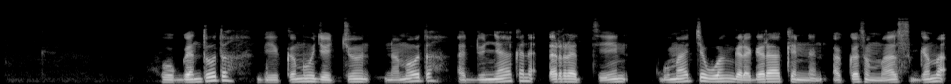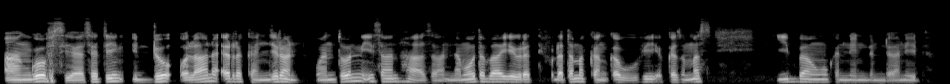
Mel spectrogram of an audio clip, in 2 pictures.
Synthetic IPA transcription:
ho̞ːɡːɐnt̪o̞ːt̪ɐbeːkːɐmuːd͡ʒɛt͡ʃːuːnːɐmo̞ːt̪ɐɐd̪ːʊɲːaːkɐnɐɪrːɐt̪ʰːɪn | ɡʊmaːt͡ʃːɐwːɐŋɡɐɾaːɡɐɾaːkɛnːɐnɐkːɐsʊmɐsɡɐmɐaːŋɡo̞ːfsɪjaːsɐt̪iːnɪd̪ːo̞ːʔɔlaːnɐʔɪrːɐkɐnd͡ʒɪɾɐnwɐnt̪o̞ːnːɪɪsaːnɦaːsaːɐmo̞ːt̪ɐbaːjʔe̞ːɪrːɐt̪ːɪ̥fʊᶑɐt̪ɐmɐkɐŋkʼɐbuːfɪɐkːɐs̬ʊmɐs | ᶑiːbːaːmuːkɐnːe̞ːnd̪ɐnd̪ɐʔɐneːᶑɐ̥

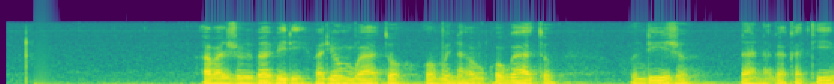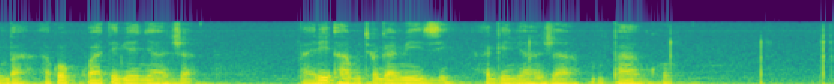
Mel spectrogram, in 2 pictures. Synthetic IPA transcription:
aβaʒuβiβaβiɾiβaɾio̞muβwaːto̞ːmwe̞naβaβukoβwaːto̞ː | ndiːʒo̞ | nanaɡakatiːmbaːko̞kukwaːte̞ːβje̞ːɲaːɲʒa | βaɾiʔahamutwaɡamiːziaɡe̞ːɲaːɲʒamupaːŋkʰo̞

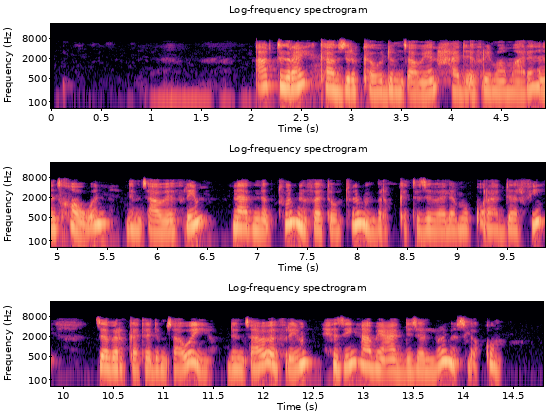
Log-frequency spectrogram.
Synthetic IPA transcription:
ʔaβt̪ʰɨɡɾajkʰaβzɨɾɨkʰːɐβud̪ɨmt͡sʼawjanħad̪ɐʔɨfɾimamaɾɐɨnt̪ʰɨ̥xɐwːʊnd̪ɨmt͡sʼawiʔɨfɾim | naβnɐkʼt̪ʰunːɨfɐt̪ʰɐwt̪ʰunbɨɾɨkʰːɨt̪ʰzɨβɐlɐmɐkʼuɾad̪ɐɾfi | z̥ɐβɐɾkʰːɐt̪ʰɐd̪ɨmt͡sʼawiɨjːud̪ɨmt͡sʼawiʔɨfɾemħɨziaβjʕad̪ːizɐlːo̞jɪmɐslɐkʰːum

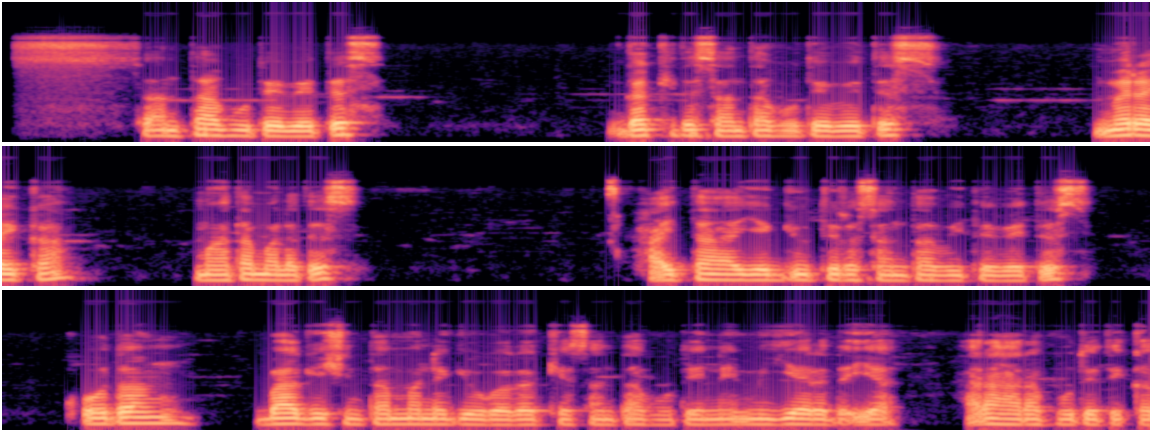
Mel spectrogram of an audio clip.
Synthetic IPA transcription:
sɐnt̪ːaːpuːt̪eːbe̞ːt̪ːeːs | ɡɐkːɪt̪ɛsɐnt̪ːaːpṵːt̪eːbe̞ːt̪ːeːs | mɛɾɐjkːɐ | maːt̪ɐmɐlɐt̪eːs | hɐ̰jt̪ːaːjɛɡːɪʊt̪ːɪɾɐsɐnt̪ːaːpuːt̪ːebe̞ːt̪ːeːs | kʼoːd̪ɐn | baːɡiːʃɪnt̪ɐmːɐnːɛɡɪjoːɡaːɡɐkːɪsɐnt̪ːaːpuːt̪enːɛmɪjːɪjɐɾɐd̪ɛ̰ʔɪ̰ja | hɐ̰ɾʔɐhɐɾɐpuːt̪et̪ɪkːɐ

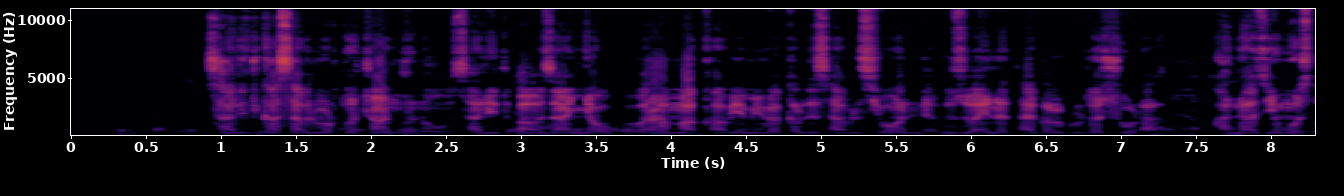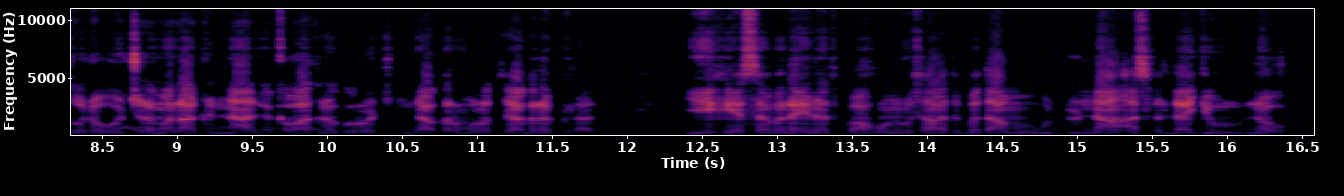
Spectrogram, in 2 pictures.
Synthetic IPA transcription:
səlit̪ʼkʰəsəβlmɨɾt̪ʰo̞t͡ʃːand̪unəwsəlit̪ʼbəaβzaɲːawbəβəɾhmakʰːaβaβijɛmːiβəkʼɨlsəβlsiho̞nləbɨzuajnət̪aɡəlɡɨlot̪ʰo̞t͡ʃːjɪhulalkʰənːəzijɛmwɔst̪ʼwɔd̪əwɔt͡ʃʼːləməlakɨnːaləkʼəβat̪nəɡəɾo̞t͡ʃːɨnd̪akʼəɾbolət̪ʰjaɡələɡːɨlal | jɪhjɛsəβəlajnət̪bahonusəʔat̪bət̪ʼamwʊd̪ːunːaʔa̰sfəlːaɡiwnəw

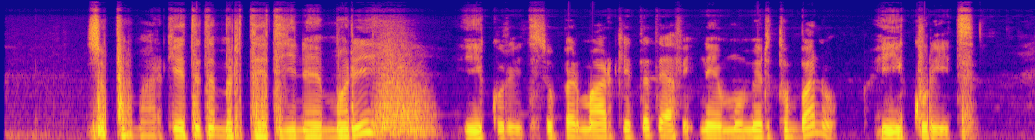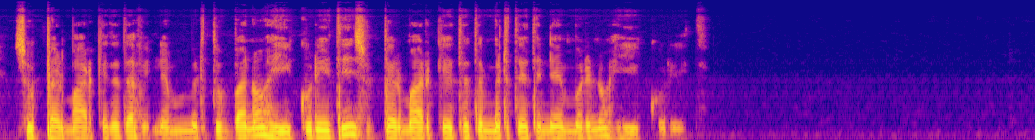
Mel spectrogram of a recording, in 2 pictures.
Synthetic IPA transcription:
sʊpːɛɾmaːɾkeːt̪ːɐt̪ɐmɪɾt̪eːt̪ɪɪneːmːɔɾihiːkːʊɾiːt̪ɪ̥sʊpːɛɾmaːɾkeːt̪ːɐt̪ːɪɐfɪʔneːmːʊmɪɾt̪ʊbːɐnɔ | hiːkːʊɾiːt̪ɪ̥ | sʊpːɛɾmaːɾkɛt̪ːɐt̪ːɐfɪʔneːmːʊmɪɾt̪ʊbːɐnɔhiːkːʊɾiːt̪ɪsʊpːɛɾmaːɾkeːt̪ːɐt̪ɐmɪɾt̪eːt̪ɪneːmːɔɾɪnɔɦiːkːʊɾiːt̪

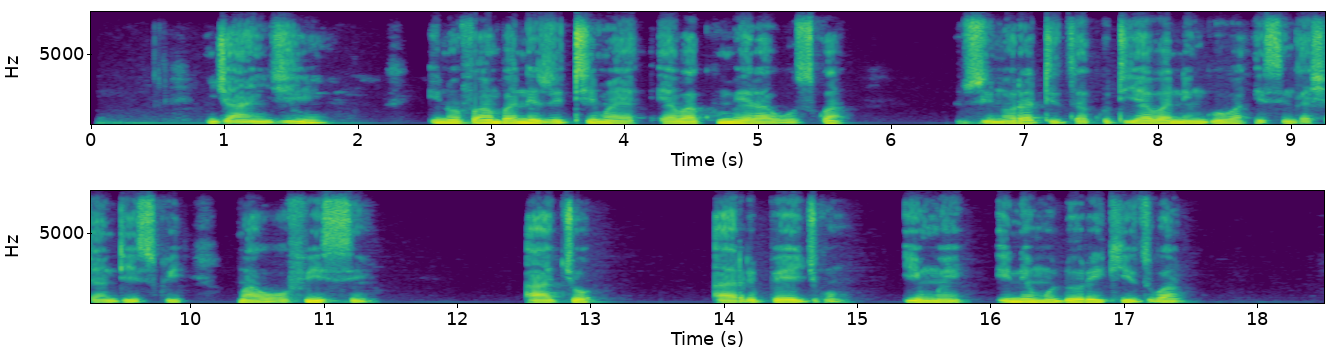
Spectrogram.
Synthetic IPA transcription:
nd͡ʒand͡ʒi | no̞fambane̞ʐitʰimajaʋakʰume̞ɾaɦuswa | ʐino̞ɾatid͡zakutijaʋane̞ŋɡuʋaʔisiŋɡaʃandiswi | maɦo̞fisi | at͡ʃo̞ | aripe̞d͡ʒɡo | imwe̞ | ine̞muɗo̞ɾe̞kʰiːd͡zwa

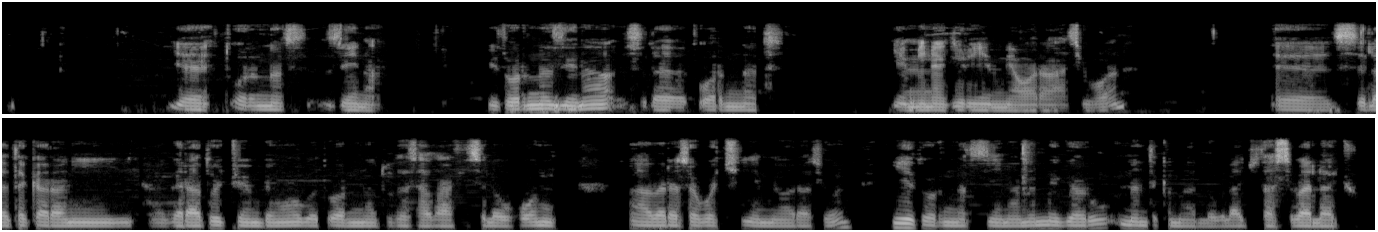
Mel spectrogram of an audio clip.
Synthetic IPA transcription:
jɛt̪ʼo̞ɾɨnːət̪ze̞na | jɛt̪ʼo̞ɾɨnːət̪ze̞nasɨlət̪ʼo̞ɾɨnːət̪ | jɛmːinəɡɨɾjɛmːijawɔɾasiho̞n | sɨlət̪ʰəkʼəɾamihaɡəɾat̪ʰo̞t͡ʃːwɔjmd̪əɡmo̞bət̪ʼo̞ɾɨnːət̪ʰut̪ʰəsat̪ʰafisɨləho̞nu | mahβəɾəsəβo̞t͡ʃːjɛmːiwɔɾasiho̞n | jɪhjɛt̪ʼo̞ɾɨnːət̪ze̞namənːəɡəɾumɨnt̪ʼɨkʼɨmalːəbɨlad͡ʒɛt̪ʰasɨβalːat͡ʃːu̥

